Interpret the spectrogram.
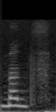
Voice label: "month", English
